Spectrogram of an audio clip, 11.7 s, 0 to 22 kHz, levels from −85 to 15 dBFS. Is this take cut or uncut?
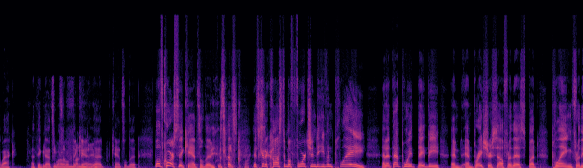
uncut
